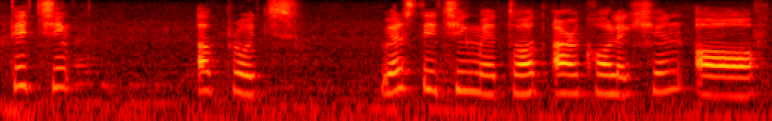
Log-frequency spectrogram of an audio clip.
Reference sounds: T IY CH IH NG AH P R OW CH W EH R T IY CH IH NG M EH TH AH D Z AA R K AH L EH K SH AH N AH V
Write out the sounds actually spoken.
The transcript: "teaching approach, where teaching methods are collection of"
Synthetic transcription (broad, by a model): T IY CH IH NG AH P R OW CH W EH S T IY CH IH NG M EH T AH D AA R K AH L EH K SH AH N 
